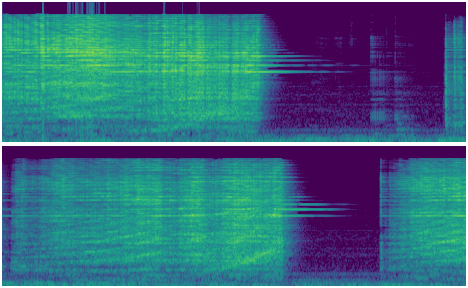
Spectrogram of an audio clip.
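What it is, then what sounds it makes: Steel machete blade being filed. A hand-held metal file is drawn along the edge of a long, solid steel machete blade to sharpen it, in three separate filing passes with short silences between. Each pass is a bright, high, raspy scrape with a faint metallic ring, and the last pass is cut off at the end.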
